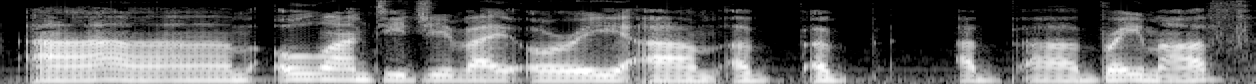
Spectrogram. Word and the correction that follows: Uri Abramov: and I totally messed up his name. – Oh, Uri Abramov? – Oh, Abramov, there we go. – He's sorry. – Great. – Okay. I can't even pronounce English. Abramov, yes. Uri, yes.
